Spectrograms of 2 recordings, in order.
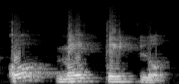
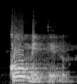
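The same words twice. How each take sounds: First: "cómetelo" slowly broken into co, me, te, lo; syllable by syllable. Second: Said in the usual way. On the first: Shown as a demonstration. Teacher showing students the four syllables of cómetelo, syllable by syllable. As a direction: count out each syllable of "cómetelo" with small gaps. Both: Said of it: "co tiene cuatro".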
